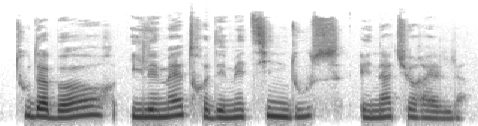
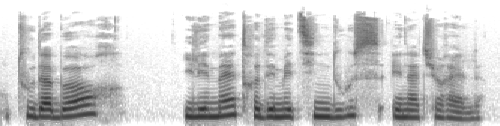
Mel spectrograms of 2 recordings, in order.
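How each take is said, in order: Both takes have the same delivery.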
